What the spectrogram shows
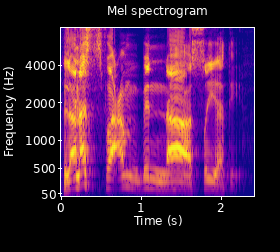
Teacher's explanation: تنوین کا اقلاب ہو رہا ہے کیونکہ تنوین کے بعد با آ رہا ہے، اس لیے تنوین کو میم ساکن سے بدل کر غنہ اور اخفا کے ساتھ پڑھیں گے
